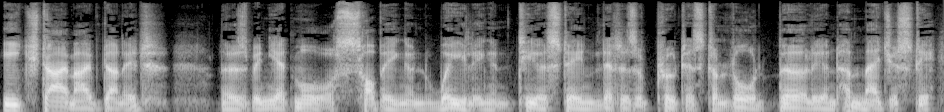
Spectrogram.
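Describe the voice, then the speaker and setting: A man's voice: very deep voice, moderate pace, pushed and bright, slightly rough, no echo, clean studio sound, voice pushed down, exaggerated voice. A man voicing a put-upon, aging Elizabethan earl who speaks in a plaintive, complaining way. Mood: aggrieved.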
